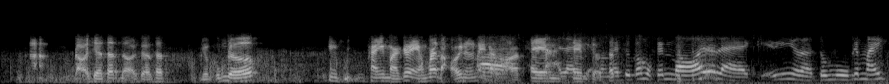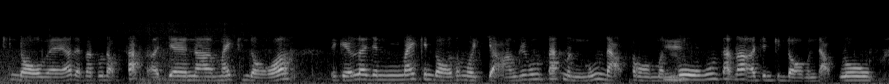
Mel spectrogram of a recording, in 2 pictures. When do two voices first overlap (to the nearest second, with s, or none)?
5 s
